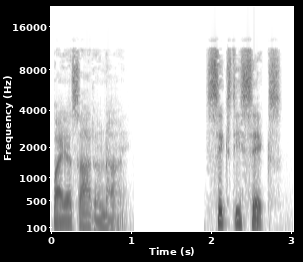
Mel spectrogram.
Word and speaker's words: Adonai: letters 65 to ad me meaning Lord and pronounced by us Adonai 66 3 a high which signifies being and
